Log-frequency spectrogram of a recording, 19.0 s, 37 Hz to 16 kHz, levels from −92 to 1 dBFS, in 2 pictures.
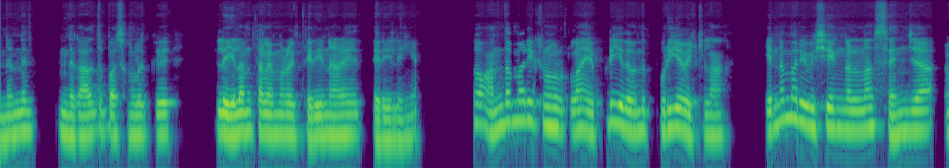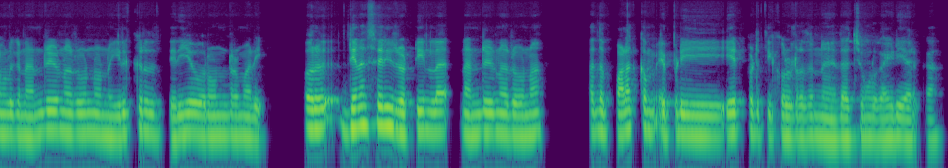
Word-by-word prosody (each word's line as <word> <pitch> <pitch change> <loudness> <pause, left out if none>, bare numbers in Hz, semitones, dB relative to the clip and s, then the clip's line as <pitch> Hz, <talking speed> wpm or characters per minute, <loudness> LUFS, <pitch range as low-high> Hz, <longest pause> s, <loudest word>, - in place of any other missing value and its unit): என்னன்னே 130 +5 +1 0.4
இந்தக் 125 -1 +1
காலத்து 130 +3 0
பசங்களுக்கு, 125 +1 -2 0.6
இல்ல 140 - +5
இளம் 140 +1 +3
தலைமுறைக்குத் 130 -2 +1
தெரிஞ்சாலே 125 +1 +2 0.3
தெரியலைங்க. 110 +3 -1 0.6
சோ - - -2
அந்த 165 +7 +2
மாதிரி 205 0 +1
இருக்கிறவங்களுக்குலாம் 155 -5 0
எப்படித் 180 +8 0
இத 150 - +3
வந்து 145 0 -1
புரிய 155 +3 +3
வைக்கலாம்? 130 -1 -3 0.5
என்ன 175 +6 -1
மாதிரி 225 -4 +3
விஷயங்கள்லாம் 155 -1 +1
செஞ்சா 145 +4 +2 0.2
அவங்களுக்கு 130 -1 -1
நன்றி 135 +4 0
உணர்வுன்னு 135 -1 0
ஒண்ணு 125 -1 -1
இருக்கிறது 135 0 -2 0.2
தெரியவரும்ன்ற 125 0 +1
மாதிரி. 115 -2 -1 0.5
ஒரு 155 0 +6 0.3
தினசரி 170 +1 +5
ரொடீன்ல 140 +1 +2 0.3
நன்றி 130 +2 +1
உணர்வுனா 130 0 0 0.6
அந்தப் 140 -1 -2
பழக்கம் 150 +1 0
எப்படிஏற்படுத்திக் 130 +1 -1
கொள்றதுன்னு 120 -1 -1
ஏதாச்சு 115 +1 -2
உங்களுக்கு 110 -1 -2
ஐடியா 115 -1 0
இருக்கா? 110 -1 -11
130 Hz, 135 wpm, -23 LUFS, 125-145 Hz, 0.6 s, ஒரு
